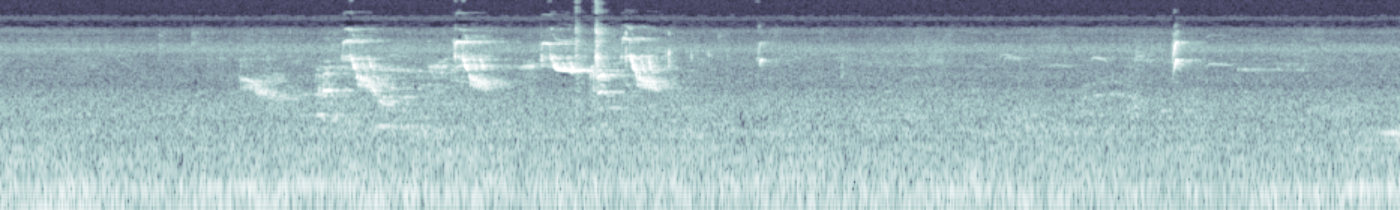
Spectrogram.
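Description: Faint small-bird chirps: a quick run of short falling chirps about two to four seconds in, then a couple of single chirps later, over a low steady background hum.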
